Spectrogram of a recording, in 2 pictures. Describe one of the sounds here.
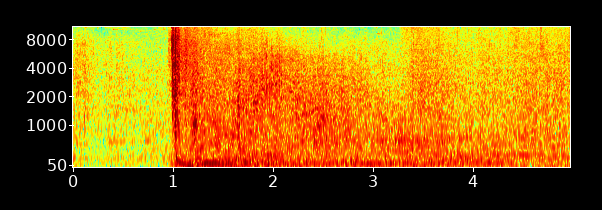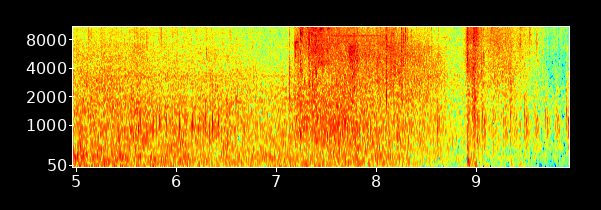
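Wind rushes loudly past while gliding through the air, then fades.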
